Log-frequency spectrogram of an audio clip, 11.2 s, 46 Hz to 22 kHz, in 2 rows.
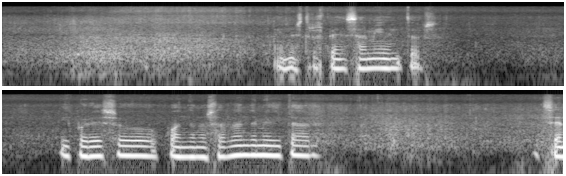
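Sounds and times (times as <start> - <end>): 
ocean waves crashing against rocks: 0.0 - 3.8, 8.9 - 11.2
speech: 2.7 - 4.4, 6.2 - 9.0, 10.9 - 11.2.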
